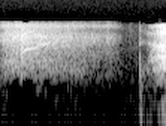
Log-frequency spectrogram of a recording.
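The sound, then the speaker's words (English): A slow, deep breath taken during a guided meditation with hands over the heart: a long airy rush of breath fades almost to silence, then a fresh intake of air swells at the end. “bring both of your hands up to your heart, one hand over the other. Take a nice deep breath.”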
